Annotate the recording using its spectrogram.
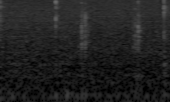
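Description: A few faint, sharp computer mouse clicks, irregularly spaced, over a low steady hiss.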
